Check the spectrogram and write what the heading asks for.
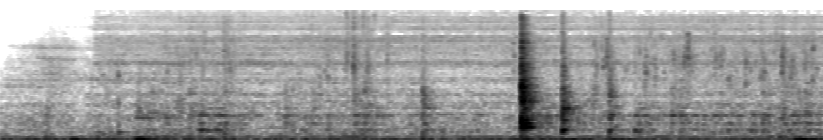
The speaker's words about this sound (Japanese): えー、こまごまこう分けて洗わなきゃいけない特にザルとかフライパンとかなっていうのものはねそれ単体で洗ってねスポンジでやってあのー、ね流してっていうことを単体でやらなきゃいけないっていうちょっとめんどくせえ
